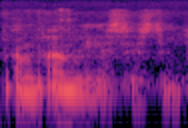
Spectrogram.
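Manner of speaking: low, hushed, halting; reluctant admission. Shown as a demonstration. Magician demotes himself to assistant, reluctantly. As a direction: barely get the confession out. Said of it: "almost like I don't wanna say it".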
